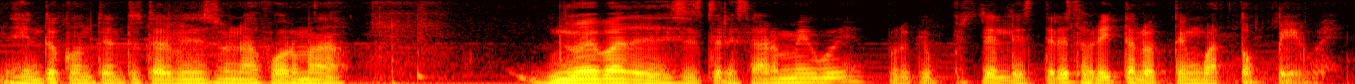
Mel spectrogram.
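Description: A man speaks at medium pitch and a moderate pace with ordinary pitch variation. Music plays in the background. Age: 20s. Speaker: podcast co-host, university student. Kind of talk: casual chat.

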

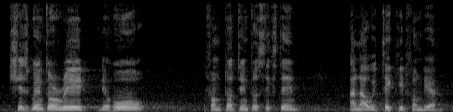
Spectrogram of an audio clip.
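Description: A man at medium pitch, very slow and monotone, with flat intonation and long, frequent pauses. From Sierra Leone. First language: Mende and Krio. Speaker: pastor. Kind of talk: sermon.

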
